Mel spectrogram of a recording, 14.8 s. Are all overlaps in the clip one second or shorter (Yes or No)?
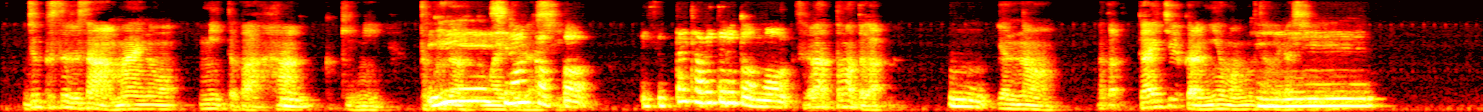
No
